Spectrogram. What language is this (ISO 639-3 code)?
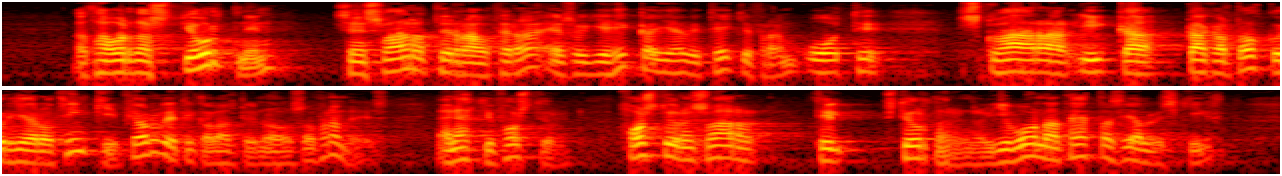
isl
